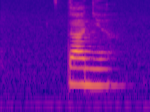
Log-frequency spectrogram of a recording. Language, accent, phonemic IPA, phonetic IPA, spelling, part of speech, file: Armenian, Eastern Armenian, /ˈdɑniɑ/, [dɑ́njɑ], Դանիա, proper noun, Hy-Դանիա.ogg
- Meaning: Denmark (a country in Northern Europe)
